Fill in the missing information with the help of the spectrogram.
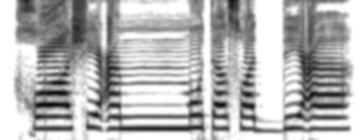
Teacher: آخری میں عین پہ تنوین زبر ہے، پھر حرف المیم آتا ہے کلمت متصدعہ. میم حروف الادغام بغنہ میں سے ہے تو ہم یہ حکم کو غنہ اور تشدید کے ساتھ ادا کریں گے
